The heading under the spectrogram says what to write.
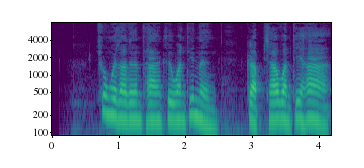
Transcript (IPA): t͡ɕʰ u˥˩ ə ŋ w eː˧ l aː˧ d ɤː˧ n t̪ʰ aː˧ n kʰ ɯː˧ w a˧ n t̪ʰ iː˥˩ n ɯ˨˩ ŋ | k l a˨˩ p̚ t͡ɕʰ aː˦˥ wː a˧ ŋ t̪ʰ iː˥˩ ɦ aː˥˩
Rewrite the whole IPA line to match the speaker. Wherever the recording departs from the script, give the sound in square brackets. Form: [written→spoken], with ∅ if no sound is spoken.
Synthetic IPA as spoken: t͡ɕʰ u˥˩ ə ŋ w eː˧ l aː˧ d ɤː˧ n t̪ʰ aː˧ [n→ŋ] kʰ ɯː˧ w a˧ n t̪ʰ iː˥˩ n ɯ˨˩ ŋ | k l a˨˩ p̚ t͡ɕʰ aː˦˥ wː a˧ [ŋ→n] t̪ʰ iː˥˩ ɦ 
